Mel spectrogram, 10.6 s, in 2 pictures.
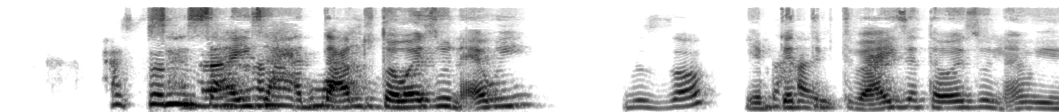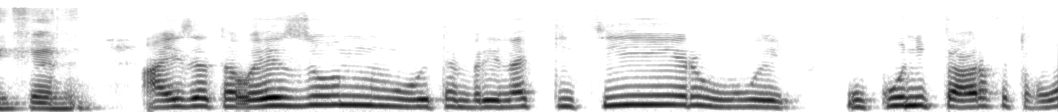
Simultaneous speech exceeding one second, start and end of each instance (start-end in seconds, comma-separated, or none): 0.7-2.2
